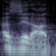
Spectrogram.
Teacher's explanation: اور بعض جو ہیں وہ اس کو زا کے اشمام کر کے الزراط پڑھتے ہیں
